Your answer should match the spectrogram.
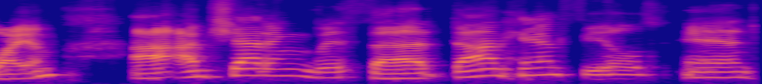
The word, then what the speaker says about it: Handfield: I'm chatting with Don Handfield and Joshua Malkin. Did I get both of those pronounced correctly? Yep, you did.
